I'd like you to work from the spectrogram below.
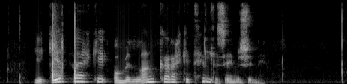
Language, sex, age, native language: Icelandic, female, 60-69, Icelandic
